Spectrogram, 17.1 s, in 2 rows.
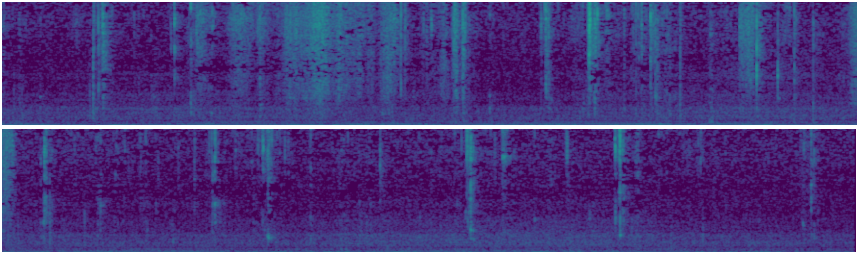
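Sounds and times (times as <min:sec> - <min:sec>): steady low hum: 0:00.0 - 0:17.0
chewing with wet mouth clicks: 0:08.9 - 0:12.5, 0:13.1 - 0:15.7, 0:16.5 - 0:16.9.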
